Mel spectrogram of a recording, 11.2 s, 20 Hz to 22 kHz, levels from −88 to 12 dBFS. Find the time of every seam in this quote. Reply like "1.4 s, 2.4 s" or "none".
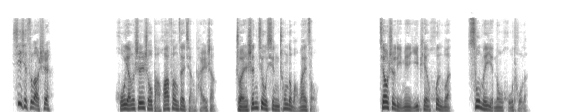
5.6 s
